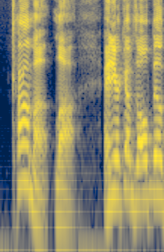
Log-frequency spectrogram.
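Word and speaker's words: Kamala: It's comma like the pron, you know, the uh apostrophe and law like law, comma, law.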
